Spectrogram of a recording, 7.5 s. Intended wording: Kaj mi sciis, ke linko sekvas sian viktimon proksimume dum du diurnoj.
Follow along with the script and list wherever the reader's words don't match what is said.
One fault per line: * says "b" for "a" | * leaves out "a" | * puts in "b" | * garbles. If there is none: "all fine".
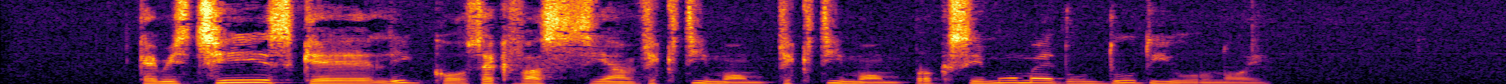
* puts in "viktimon"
